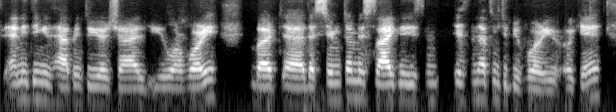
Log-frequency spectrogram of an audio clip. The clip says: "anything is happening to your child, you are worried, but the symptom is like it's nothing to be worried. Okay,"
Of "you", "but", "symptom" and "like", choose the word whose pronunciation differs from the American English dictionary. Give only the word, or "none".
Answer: none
